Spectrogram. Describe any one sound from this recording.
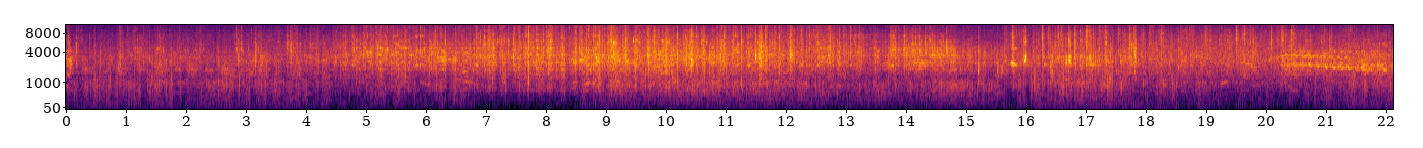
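Carriage wheels roll and rattle over dirt.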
